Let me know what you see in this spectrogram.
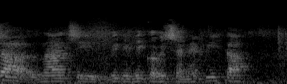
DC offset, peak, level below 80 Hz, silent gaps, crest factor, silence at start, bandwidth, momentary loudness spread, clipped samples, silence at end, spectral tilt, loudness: under 0.1%; -24 dBFS; -64 dBFS; none; 18 dB; 0 s; 11 kHz; 7 LU; under 0.1%; 0 s; -2.5 dB/octave; -40 LUFS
